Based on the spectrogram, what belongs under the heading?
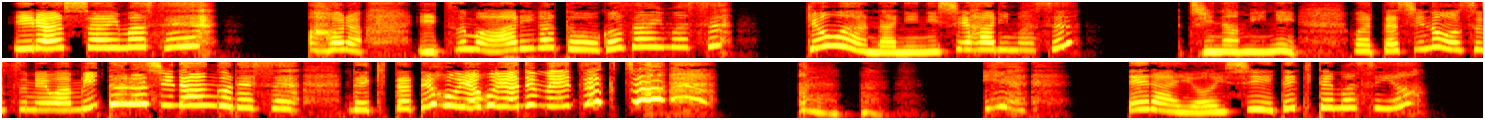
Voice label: Kansai dialect gentle woman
